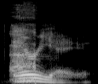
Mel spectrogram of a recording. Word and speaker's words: Aerie: Aerie is how Aerie. Oh, God. apparently. I can never spell that.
